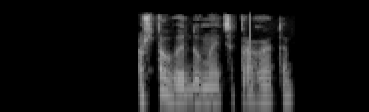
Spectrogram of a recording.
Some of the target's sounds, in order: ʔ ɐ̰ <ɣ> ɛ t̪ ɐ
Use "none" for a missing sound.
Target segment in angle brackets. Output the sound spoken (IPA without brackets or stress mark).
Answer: ɣ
